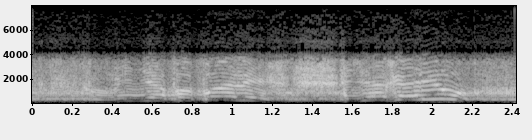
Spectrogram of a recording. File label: on fire, mood med, speech ru; War Thunder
